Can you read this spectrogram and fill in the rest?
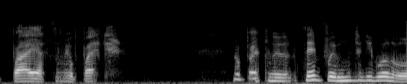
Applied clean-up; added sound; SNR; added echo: neural diffusion model UNIVERSE++.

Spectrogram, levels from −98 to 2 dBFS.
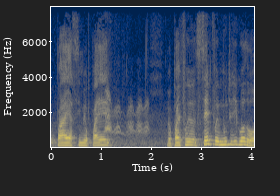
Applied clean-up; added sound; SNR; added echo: none; Dog; 17 dB; none.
